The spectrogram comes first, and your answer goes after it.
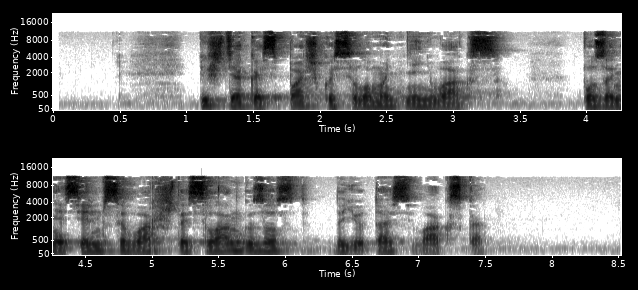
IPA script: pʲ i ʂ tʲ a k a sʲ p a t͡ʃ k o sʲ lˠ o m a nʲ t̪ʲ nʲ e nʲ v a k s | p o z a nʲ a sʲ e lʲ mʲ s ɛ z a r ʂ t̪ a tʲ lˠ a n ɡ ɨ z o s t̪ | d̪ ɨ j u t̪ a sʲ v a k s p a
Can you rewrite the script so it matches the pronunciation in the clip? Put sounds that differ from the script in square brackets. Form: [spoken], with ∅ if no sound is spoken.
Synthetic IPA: pʲ i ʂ tʲ a k a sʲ p a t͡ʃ k o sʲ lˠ o m a nʲ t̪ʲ nʲ e nʲ v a k s | p o z a nʲ a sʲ e lʲ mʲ s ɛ [v] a r ʂ t̪ a [sʲ] lˠ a n ɡ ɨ z o s t̪ | d̪ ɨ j u t̪ a sʲ v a k s [k] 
